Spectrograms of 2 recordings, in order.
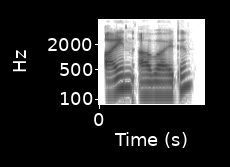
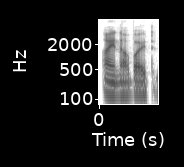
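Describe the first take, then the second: First: EIN emphasized at the front of Einarbeiten; stress on EIN. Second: Einarbeiten tossed off softly with no weight on ein; wrongly unstressed ein. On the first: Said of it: "but I'm emphasizing ein". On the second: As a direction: counterexample einarbeiten, ein passed over lightly. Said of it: "he'll not read like this". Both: Shown as a demonstration.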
